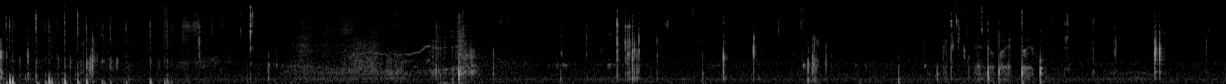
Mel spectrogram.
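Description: A young woman swallows and smacks her lips softly close to a microphone.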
